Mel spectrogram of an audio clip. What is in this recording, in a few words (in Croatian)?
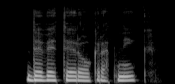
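"deveterokratnik", Hrvatski; mreznik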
